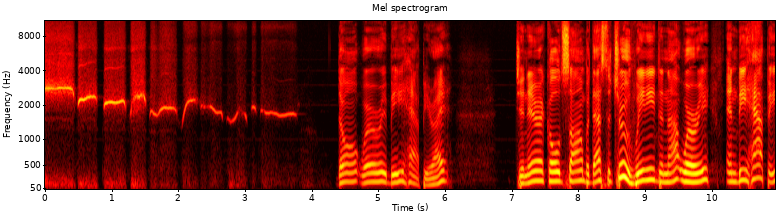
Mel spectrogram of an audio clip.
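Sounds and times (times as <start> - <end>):
person whistling a short melodic tune: 0.0 - 4.0
speech: 4.4 - 6.2, 7.1 - 10.9.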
